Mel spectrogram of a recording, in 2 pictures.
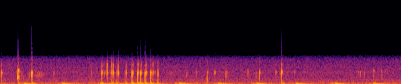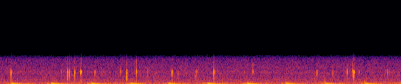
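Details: Low gurgling bursts and brief squeaks over a steady low hum, recorded over the abdomen with a Stemoscope stethoscope microphone after a large meal for ASMR: active bowel sounds, stomach growling.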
